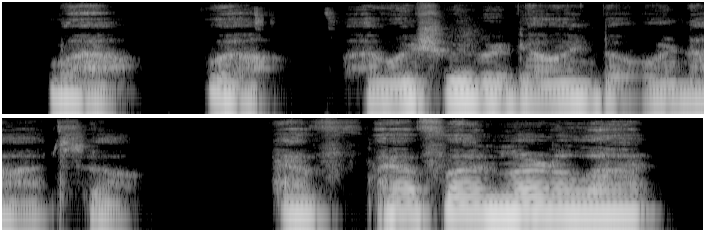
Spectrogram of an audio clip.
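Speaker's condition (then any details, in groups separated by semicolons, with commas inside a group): Parkinson's; age 73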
